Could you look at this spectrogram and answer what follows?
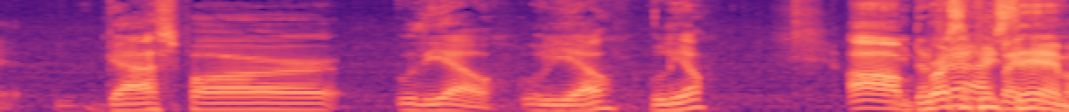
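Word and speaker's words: Gaspard Ulliel: come on man bring that try harder to pronounce his name gaspard yulia let me see that's how you say it gaspar uliel julio um the recipe's him i get more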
